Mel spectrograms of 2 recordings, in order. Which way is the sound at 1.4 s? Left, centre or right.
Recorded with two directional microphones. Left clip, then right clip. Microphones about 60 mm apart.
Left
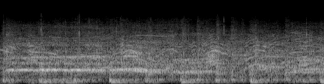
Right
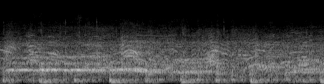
Left.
